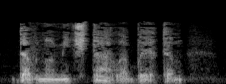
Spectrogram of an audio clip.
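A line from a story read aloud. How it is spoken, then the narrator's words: Whisper in ear. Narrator (Russian): прошептал Рон в ухо Гарри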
